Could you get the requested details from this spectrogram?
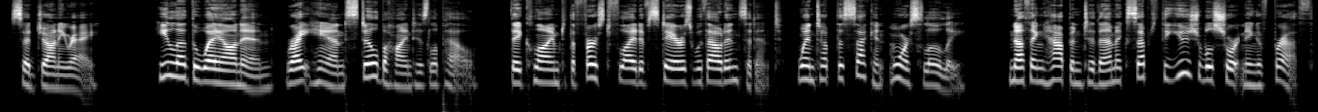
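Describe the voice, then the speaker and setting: A woman narrating a crime story as an audiobook reader, in a steady storytelling manner. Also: medium pitch, no room sound, studio quality.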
